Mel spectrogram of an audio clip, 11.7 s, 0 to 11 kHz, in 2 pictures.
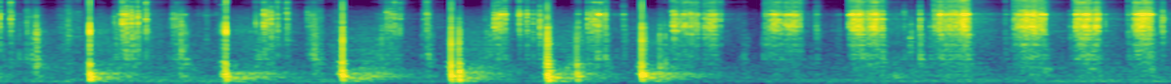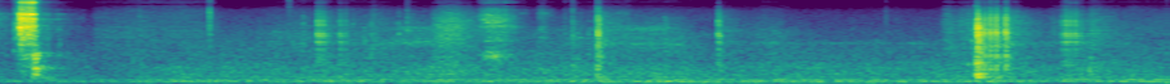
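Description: A hand ratchet clicks in quick rapid bursts as it loosens the 14mm center nut on a Hyundai Santa Fe gear shifter, loud and close at first, then fainter scattered clicks and creaks with a quiet pause between them.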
